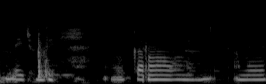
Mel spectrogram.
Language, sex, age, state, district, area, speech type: Odia, female, 18-30, Odisha, Mayurbhanj, rural, spontaneous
